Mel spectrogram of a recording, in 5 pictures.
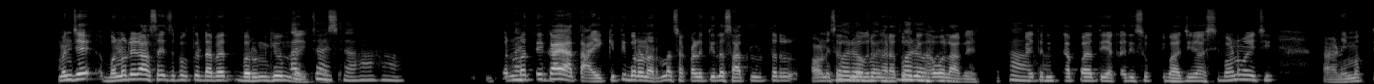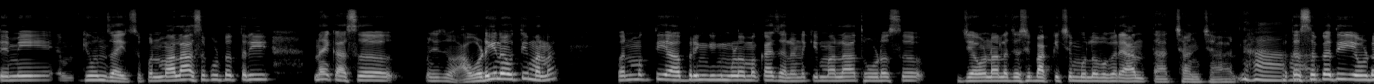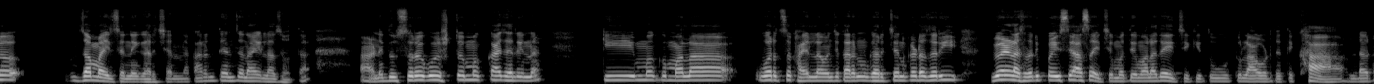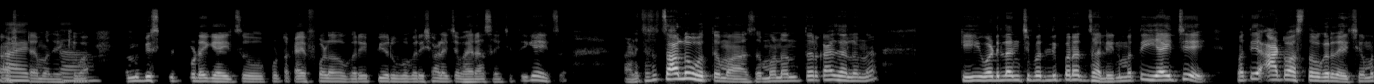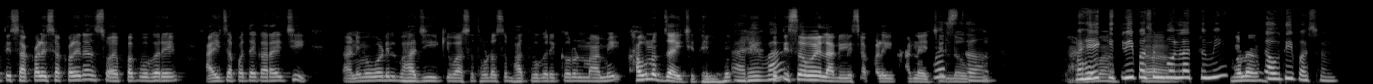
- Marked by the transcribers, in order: other background noise; tapping; in English: "अपब्रिंगिंग"; unintelligible speech; laughing while speaking: "ते म्हणजे"
- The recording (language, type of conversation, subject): Marathi, podcast, कुठल्या अन्नांमध्ये आठवणी जागवण्याची ताकद असते?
